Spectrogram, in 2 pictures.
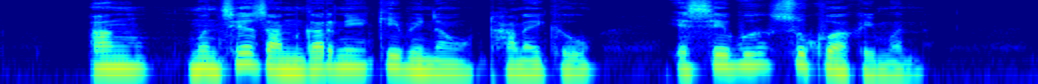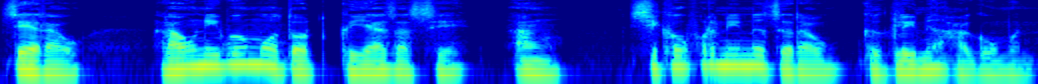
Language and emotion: Bodo, fearful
